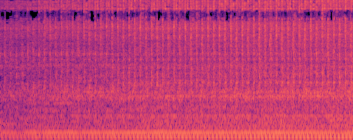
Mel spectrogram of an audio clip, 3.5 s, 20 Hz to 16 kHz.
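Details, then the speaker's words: 2007 Saturn Vue, Honda J35 3.5 V6 interference engine, after a broken timing belt, likely bent valves, idling with a fast regular ticking clatter about three a second over a low hum; valve adjustment planned, check engine light. "No, it is making a weird noise, but it's fucking running, bitches!"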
